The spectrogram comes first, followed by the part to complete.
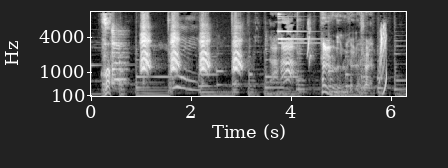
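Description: Cartoon character's voice making short, repeated, pitch-bending vocal sounds about every half second or so, over steady background music.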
